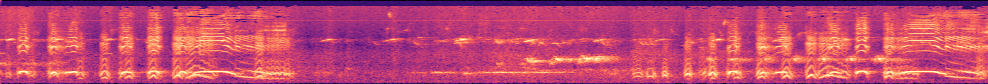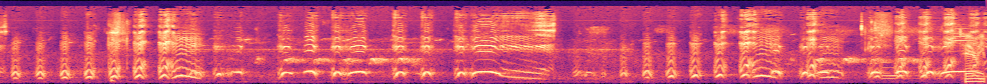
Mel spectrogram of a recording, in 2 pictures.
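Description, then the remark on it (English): Several barred owls hoot and caterwaul loudly in the woods, calling back and forth with wild, cackling calls in rapid bursts, wavering, descending hoots overlapping one another continuously. “Barred owls are also known to give a wide variety of non owl like calls and caterwauling, especially when two or more birds gather together.”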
